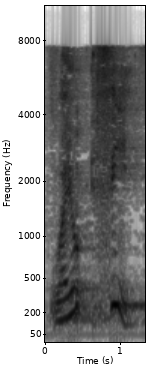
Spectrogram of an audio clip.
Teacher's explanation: الثاء لازم تطلع لسانك فيها، وكمان هي مكسورة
